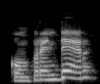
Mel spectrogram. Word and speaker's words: comprender: what it ends with we place the stress on the very last one which is why we say comprender and not um comprender okay so we place it on the last one comprender so let's snap on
